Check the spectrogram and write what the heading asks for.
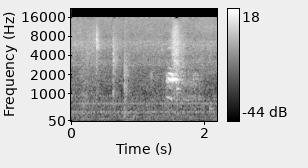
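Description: A small dog waiting behind a pet gate gives one short, high-pitched whine about one and a half seconds in, with a few faint clicks before it.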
